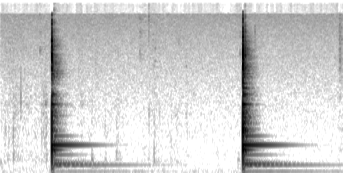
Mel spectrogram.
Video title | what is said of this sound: The process of mechanical testing | it rings like a bell and it goes on for three or four seconds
